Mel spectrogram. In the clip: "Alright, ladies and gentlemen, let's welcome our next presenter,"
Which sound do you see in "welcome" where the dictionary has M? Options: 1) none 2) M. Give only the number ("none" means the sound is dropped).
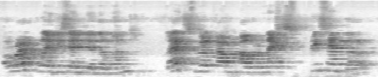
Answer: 2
